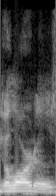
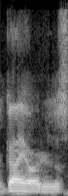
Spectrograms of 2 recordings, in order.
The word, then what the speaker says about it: Gallardo: When you go out in real life, companies like Underground Racing have built twin turbo like Lamborghini Gallardos or Gallardos, depending on how you pronounce it.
